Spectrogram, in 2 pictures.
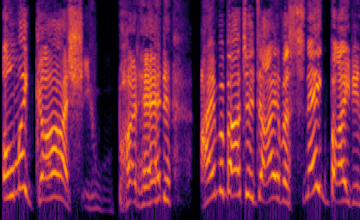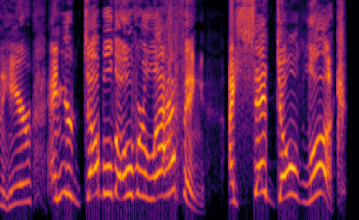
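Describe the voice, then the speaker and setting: A man's voice: animated, normal speed, hardly any pauses, no room sound. A man voicing a panicked young woman who shrieks and scolds frantically. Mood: frantic scolding. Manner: shrill, frantic, yelling.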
